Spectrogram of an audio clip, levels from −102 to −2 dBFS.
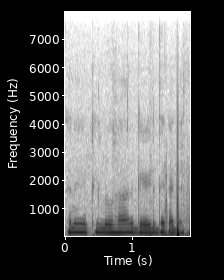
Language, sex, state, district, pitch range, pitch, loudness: Bengali, male, Assam, Hailakandi, 145-155 Hz, 150 Hz, -22 LUFS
